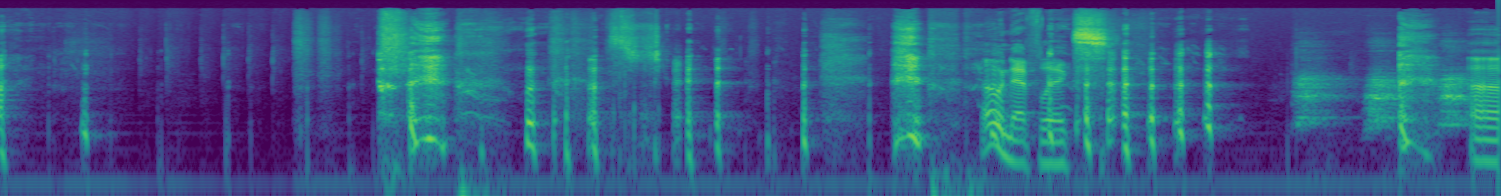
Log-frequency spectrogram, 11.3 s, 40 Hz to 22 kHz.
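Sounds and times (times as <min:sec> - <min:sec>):
laughter: 0:01.7 - 0:09.4, 0:10.5 - 0:11.2
speech: 0:03.1 - 0:05.2, 0:06.8 - 0:08.8, 0:11.1 - 0:11.2
dog barking: 0:09.7 - 0:11.2.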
